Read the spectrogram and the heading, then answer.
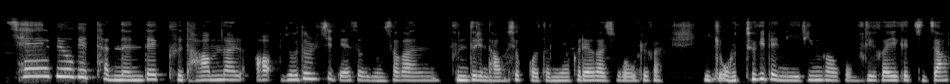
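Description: Interviewee: North Korean-accented woman in her thirties, mellow dark voice, emotional halting storytelling, muffled dry lo-fi capture. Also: medium pitch, no echo. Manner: emotional storytelling, frequent fillers and restarts. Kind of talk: personal recollection in an interview. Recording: dull lo-fi dry recording.

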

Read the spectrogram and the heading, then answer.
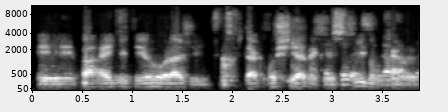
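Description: A man's voice: deep voice, steady tone, normal speed, slightly rough. A man in his twenties, an athlete answering interview questions hesitantly, with many fillers. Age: 20s.

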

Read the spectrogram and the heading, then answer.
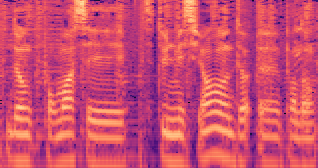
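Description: An American man, a radio guest, speaking French haltingly with many fillers and pauses. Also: medium pitch, flat delivery, faint music behind. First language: English. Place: radio studio.

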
